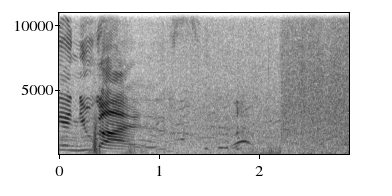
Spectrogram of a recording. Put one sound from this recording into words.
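A young woman laughs close up.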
